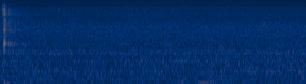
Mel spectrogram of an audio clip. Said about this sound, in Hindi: चुटकी बजाऊंगा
